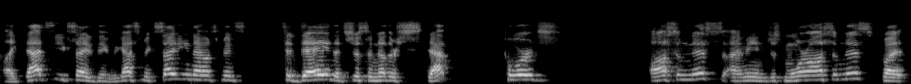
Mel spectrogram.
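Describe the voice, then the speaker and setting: On an upbeat company video call, a high-voiced man eagerly reports the numbers and repeats them for emphasis. The recording has its high frequencies cut off.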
